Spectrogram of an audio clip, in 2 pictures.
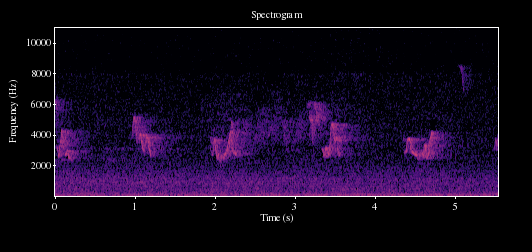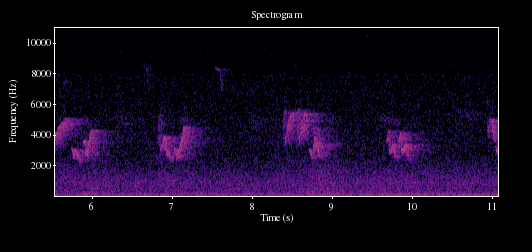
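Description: Faint wild bird calling over and over, short high slurred notes about once a second, some in quick pairs, over a faint steady low outdoor rumble.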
